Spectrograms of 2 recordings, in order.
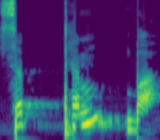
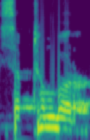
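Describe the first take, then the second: First: The word ends on a vowel, no r. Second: The word ends with an r sound. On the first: The speaker calls it right. "আর এর সাউন্ডটা কি silent থাকবে" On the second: The speaker calls it wrong. "সেপ্টেম্বর হবে না"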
